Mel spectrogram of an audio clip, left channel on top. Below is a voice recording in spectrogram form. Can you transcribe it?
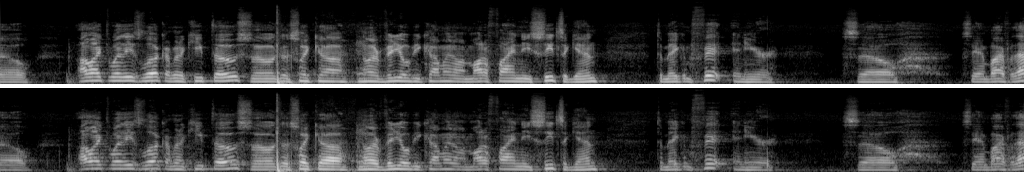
I like the way these look. I'm gonna keep those. So just like another video will be coming on modifying these seats again to make them fit in here. So stand by for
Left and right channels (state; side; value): normal; both; correlation 0.46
